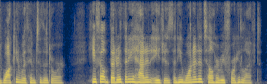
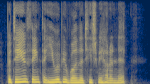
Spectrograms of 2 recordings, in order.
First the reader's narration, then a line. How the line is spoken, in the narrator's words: He laughed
